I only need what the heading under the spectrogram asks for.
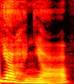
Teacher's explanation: В слові ягня перед я приголосний Нь. Вимовляємо м'яко.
